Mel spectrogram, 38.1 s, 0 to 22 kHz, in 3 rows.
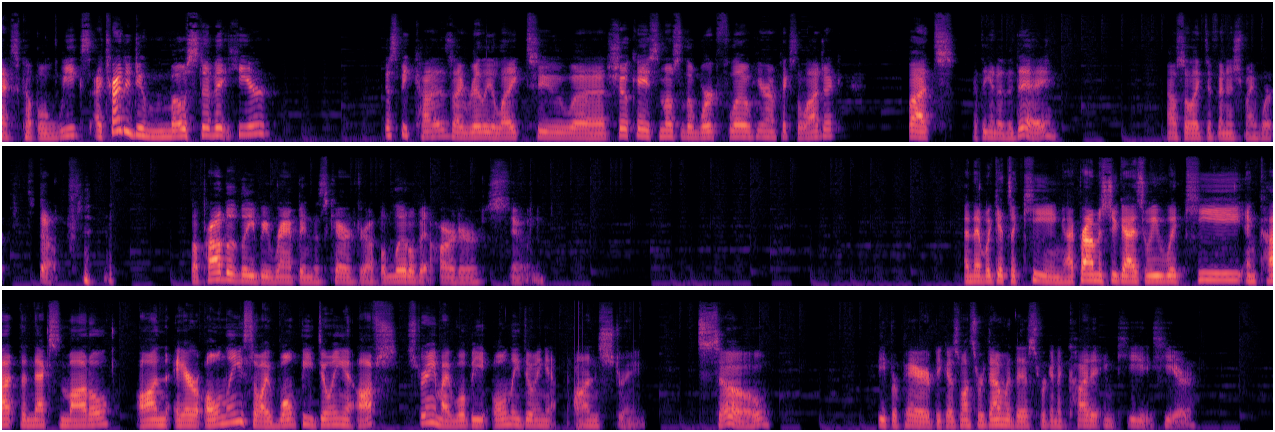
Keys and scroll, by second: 0.0-0.1 typing, 2.9 b, 3.3 c, 4.2 l, 6.4 s, 9.6-11.1 typing, 12.5 ctrl+z, 12.8 x, 16.7-18.6 typing, 33.6-35.2 typing.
